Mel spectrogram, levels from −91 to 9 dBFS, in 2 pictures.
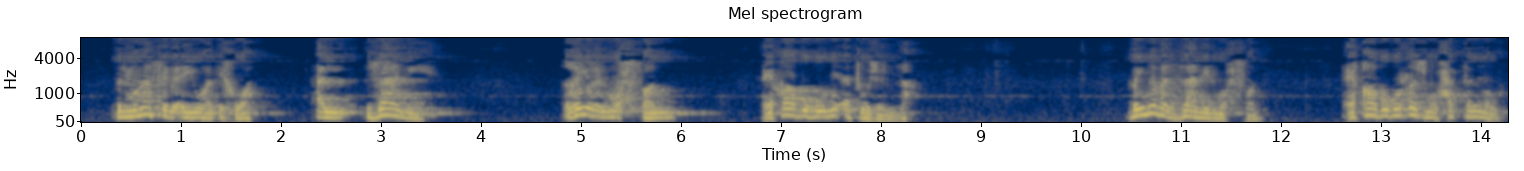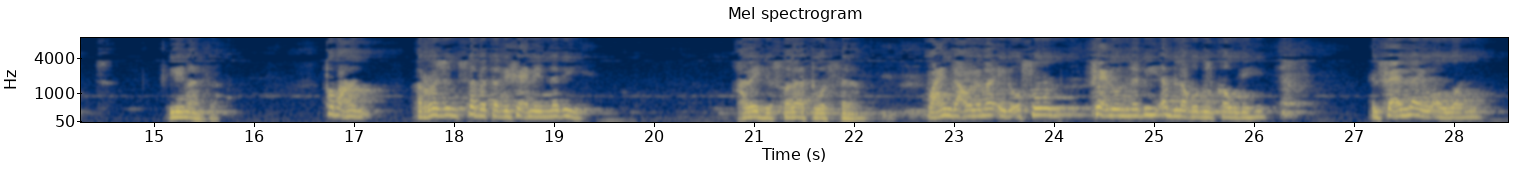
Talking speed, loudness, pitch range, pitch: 75 wpm, -17 LUFS, 125-190 Hz, 150 Hz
